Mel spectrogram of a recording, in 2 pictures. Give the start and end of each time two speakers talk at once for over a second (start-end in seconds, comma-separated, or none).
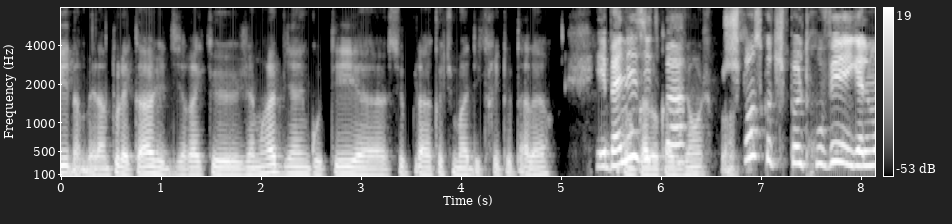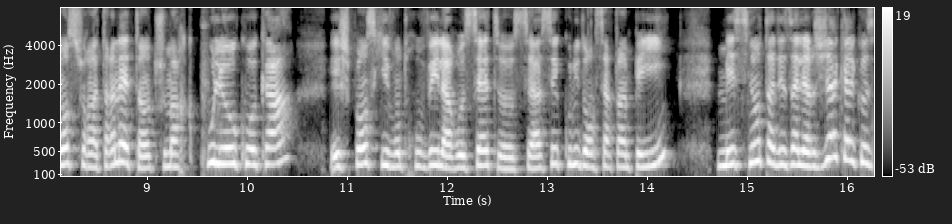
5.6-6.9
